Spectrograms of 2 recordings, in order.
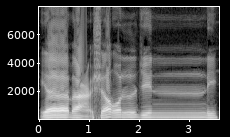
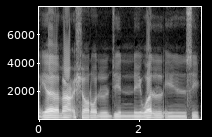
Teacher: Kita menahan dulu suara n ya atau suara m-nya sepanjang 2 harakat. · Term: gunnah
